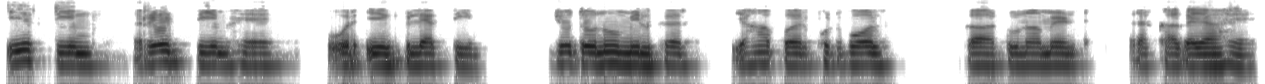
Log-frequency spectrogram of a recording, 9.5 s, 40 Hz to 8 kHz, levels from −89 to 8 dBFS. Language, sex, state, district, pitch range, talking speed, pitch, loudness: Hindi, male, Bihar, Lakhisarai, 135-145 Hz, 140 wpm, 140 Hz, -16 LUFS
